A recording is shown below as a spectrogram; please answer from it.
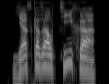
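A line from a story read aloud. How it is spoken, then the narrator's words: Roar, leader. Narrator (Russian): снова взревел вожак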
